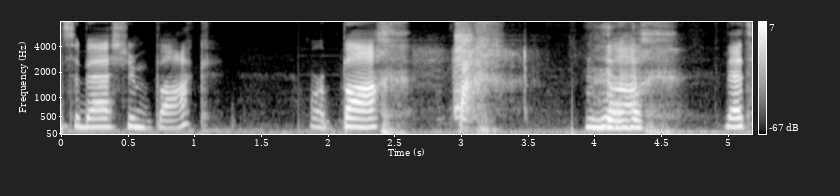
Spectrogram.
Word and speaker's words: Bach: Bach. That's how you say it, actually. In the German, you say Bach.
